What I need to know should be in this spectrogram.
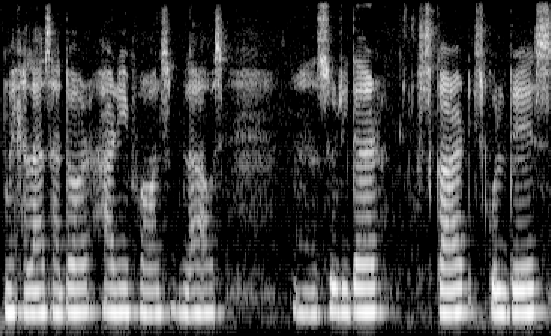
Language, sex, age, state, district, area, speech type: Assamese, female, 30-45, Assam, Udalguri, rural, spontaneous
